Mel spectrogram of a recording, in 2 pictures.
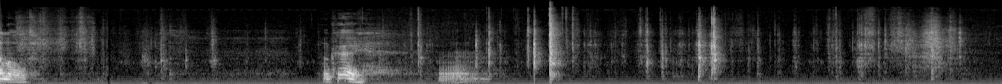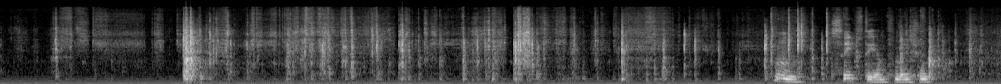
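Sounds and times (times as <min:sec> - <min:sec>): packaging clicks and rustling: 0:11.8 - 0:20.0.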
